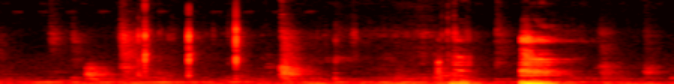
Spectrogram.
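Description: A person coughing or clearing the throat once, short and falling in pitch, about three seconds in; this is the loudest sound. Before it, small clicks and rustles of the needle, thread and beads being handled, over a faint steady hum.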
